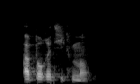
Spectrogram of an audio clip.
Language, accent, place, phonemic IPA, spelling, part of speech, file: French, France, Lyon, /a.pɔ.ʁe.tik.mɑ̃/, aporetiquement, adverb, LL-Q150 (fra)-aporetiquement.wav
- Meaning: aporetically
